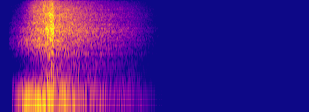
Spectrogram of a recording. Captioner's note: air whooshing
